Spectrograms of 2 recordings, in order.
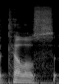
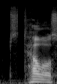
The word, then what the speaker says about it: telos: Telos is spelled T-E-L-O-S. It has the same beginning as in telephone and television and so on.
